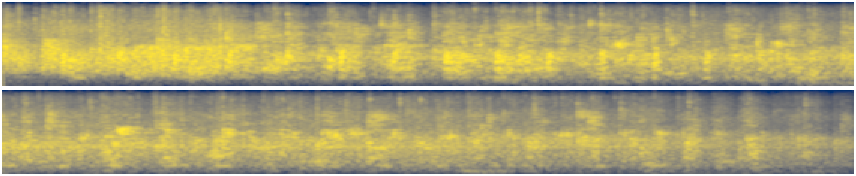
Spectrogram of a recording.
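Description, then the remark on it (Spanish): A steady burst of applause from a sizable crowd, dense and fairly loud, with many overlapping claps that ease off slightly toward the end. No one speaks. “Su impronta, su estudio, sí, habría que aplaudirlo.”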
